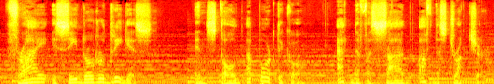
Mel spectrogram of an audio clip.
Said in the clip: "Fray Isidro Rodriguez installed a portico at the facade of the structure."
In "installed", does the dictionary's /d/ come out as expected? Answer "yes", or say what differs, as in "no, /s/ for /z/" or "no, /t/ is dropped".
yes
